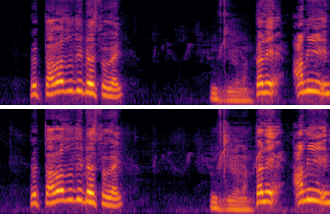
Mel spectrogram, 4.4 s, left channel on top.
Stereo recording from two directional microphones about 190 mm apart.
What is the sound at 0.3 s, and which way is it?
A woman's voice, 15° left (ahead or behind).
